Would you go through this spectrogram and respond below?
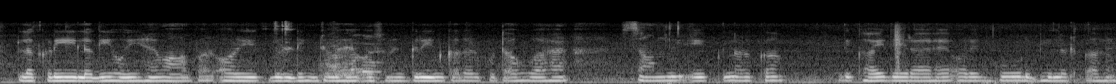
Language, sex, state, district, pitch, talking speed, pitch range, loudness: Hindi, female, Goa, North and South Goa, 165 Hz, 165 wpm, 165-170 Hz, -16 LUFS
